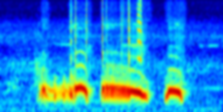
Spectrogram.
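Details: Calling song of a decoy spotted dove, used to stimulate decoys in trapping: gentle gurgled intro, a bowed coo, a sustained downward-sliding coo and a quick last coo, deep and mellow.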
